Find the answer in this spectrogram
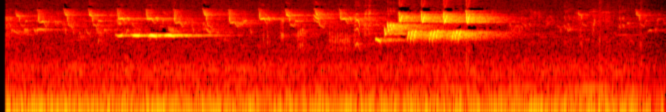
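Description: Birds chirping: a steady run of quick, high, down-slurred chirps about three a second, with a short held whistle under them, then a faster, brighter trill about five seconds in that fades away toward the end.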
